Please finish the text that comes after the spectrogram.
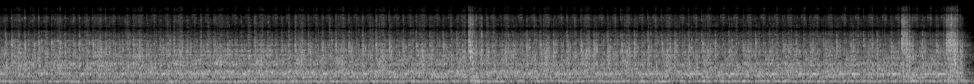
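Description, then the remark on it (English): A small electric motor runs steadily during a real-life test, spinning plastic gears that rotate a unit, whirring with a dense, gritty crackle throughout from the plastic and the motor jumping from 0 to 100 right away, plus a couple of brief sharper clicks; no one speaks. “The crackling sound, number one, is the plastic, and number two is that the motor is going from 0 to 100 right away, instead of going through a short phase to give the motor more torque, so that it doesn't just go 0 to 100 real quick”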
